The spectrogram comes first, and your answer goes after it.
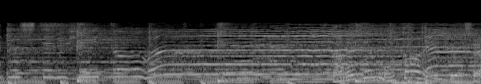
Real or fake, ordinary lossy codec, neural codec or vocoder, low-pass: real; none; none; 7.2 kHz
